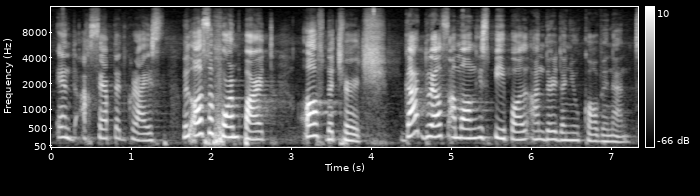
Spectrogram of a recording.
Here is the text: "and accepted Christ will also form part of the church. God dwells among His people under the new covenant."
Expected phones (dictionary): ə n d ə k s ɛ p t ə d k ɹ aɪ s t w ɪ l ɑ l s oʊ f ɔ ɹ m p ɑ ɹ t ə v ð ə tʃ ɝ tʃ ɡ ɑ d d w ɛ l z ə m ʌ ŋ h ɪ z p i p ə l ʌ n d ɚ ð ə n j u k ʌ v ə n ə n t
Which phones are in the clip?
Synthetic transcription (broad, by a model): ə n d ə k s ɛ p t ə d k ɹ aɪ s t w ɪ l ɑ l s oʊ f ɔ ɹ m p ɑ ɹ t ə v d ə tʃ ɝ tʃ ɡ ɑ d d w ɛ l s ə m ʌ ŋ h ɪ s p i p ə l ʌ n d ɚ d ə n j u k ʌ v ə n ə n t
